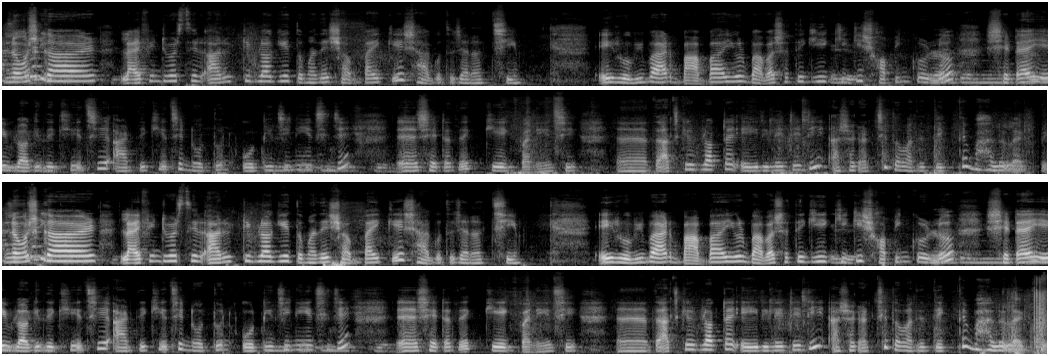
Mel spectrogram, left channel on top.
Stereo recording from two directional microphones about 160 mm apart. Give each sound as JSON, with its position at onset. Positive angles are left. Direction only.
{"t": 0.1, "sound": "a woman's voice", "side_deg": -20}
